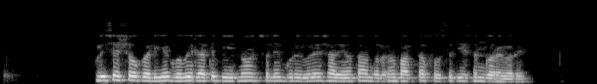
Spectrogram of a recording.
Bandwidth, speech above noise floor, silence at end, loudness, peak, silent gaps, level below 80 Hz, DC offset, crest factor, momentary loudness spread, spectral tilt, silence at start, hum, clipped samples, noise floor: 4.1 kHz; 74 dB; 0.7 s; -16 LUFS; 0 dBFS; none; -56 dBFS; under 0.1%; 16 dB; 7 LU; -11 dB/octave; 0.95 s; none; under 0.1%; -88 dBFS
